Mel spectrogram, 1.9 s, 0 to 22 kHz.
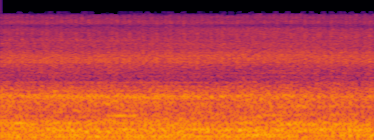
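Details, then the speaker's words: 2019 Suzuki Every (Hijet) idle after tune-up for misfire and vibration (new spark plugs, coils checked, air filter, throttle body and injectors cleaned, engine mounts replaced): smooth even idle without stumbles, no missing, RPM correct. "बिल्कुल perfect है। अब इसके अंदर कोई भी missing नहीं है। बिल्कुल ठीक है।"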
